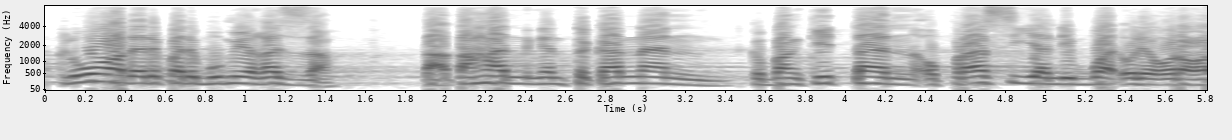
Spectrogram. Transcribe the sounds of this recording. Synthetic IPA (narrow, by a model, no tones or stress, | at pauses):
kəluardaɾipadabumiɾaza̰ | t̪aʔt̪aɦandəŋãnt̪əkanãnkəbaŋkit̪ano̰pəɾasijaŋdibuat̪olɛɦoɾaŋo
